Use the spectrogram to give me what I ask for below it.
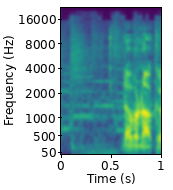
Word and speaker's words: Nobunoko: Oh, actually, shoot, I have gotten the name wrong the whole time and nobody told me. That's actually, there's a whole syllable missing. There you go. Nobunoko is the name of the person.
